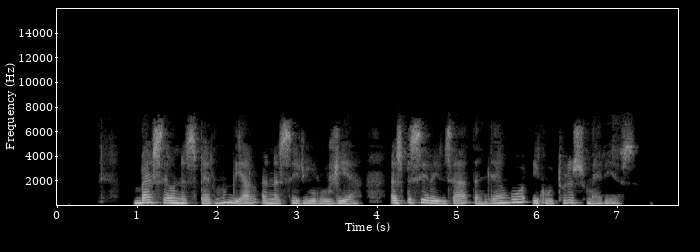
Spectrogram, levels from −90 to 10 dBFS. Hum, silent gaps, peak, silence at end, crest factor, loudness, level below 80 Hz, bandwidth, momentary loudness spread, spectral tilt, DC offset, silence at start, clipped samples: none; 4.11-4.15 s; -8 dBFS; 0.55 s; 18 dB; -25 LUFS; -62 dBFS; 7.2 kHz; 11 LU; -6 dB/octave; under 0.1%; 0.95 s; under 0.1%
